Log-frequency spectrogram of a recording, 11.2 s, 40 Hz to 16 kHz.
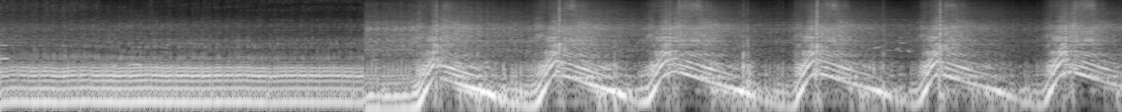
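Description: Inline-four superbike exhaust idling steadily, then, about three and a half seconds in, blipped six times in quick succession, each rev rising sharply and falling back, about a second apart. It is loud enough to read 121 dB on a meter two hand-lengths from the exhaust.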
